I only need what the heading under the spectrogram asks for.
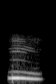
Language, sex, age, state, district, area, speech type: Tamil, female, 18-30, Tamil Nadu, Thanjavur, rural, conversation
